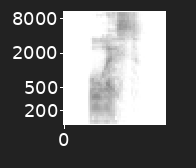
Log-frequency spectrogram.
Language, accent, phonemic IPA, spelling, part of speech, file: French, France, /o ʁɛst/, au reste, adverb, LL-Q150 (fra)-au reste.wav
- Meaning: besides, moreover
